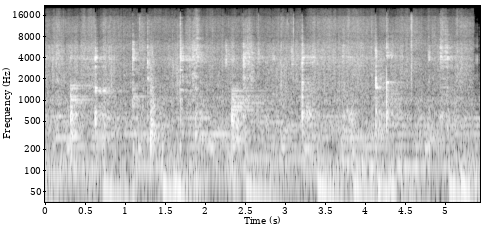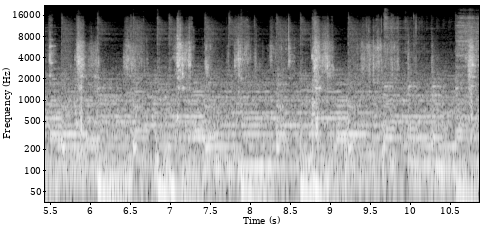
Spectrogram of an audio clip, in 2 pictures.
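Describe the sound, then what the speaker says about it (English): Chicken pieces seasoned with salt, sugar and white pepper are stir-fried in a hot pan for a Sichuan chicken dish: continuous sizzling with busy scraping and tossing that eases into a quieter, steady fry partway through. "Stir fry until everything mixes well."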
